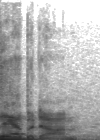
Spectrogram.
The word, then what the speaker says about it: Abaddon: It's not Arbites, so, but it is Abaddon. So Not Abaddon?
